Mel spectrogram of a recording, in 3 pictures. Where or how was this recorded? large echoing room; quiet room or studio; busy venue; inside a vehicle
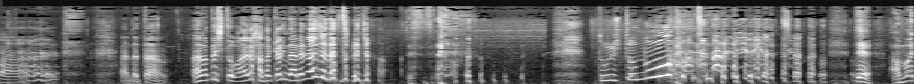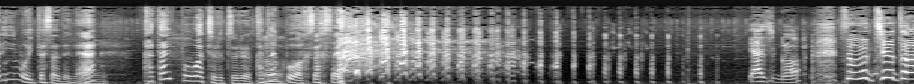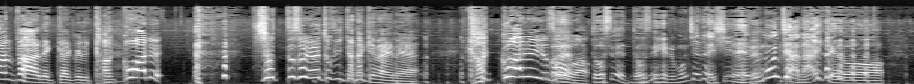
inside a vehicle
